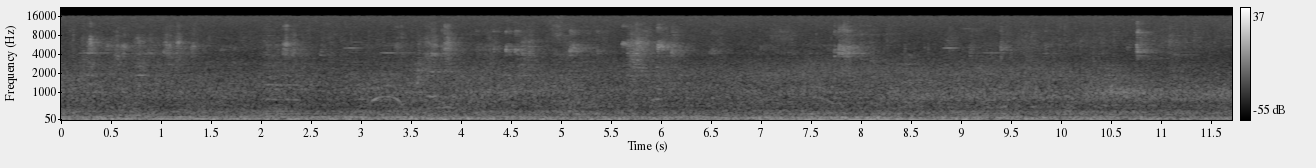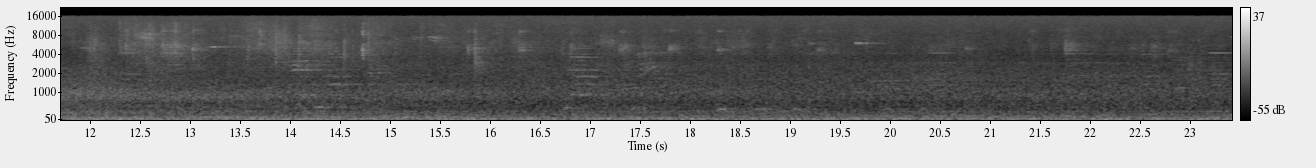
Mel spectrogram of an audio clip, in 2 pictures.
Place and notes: leipzig lindenau, karl-heine-platz, auf der tischtennisplatte.
karl-heine-platz auf einer tischtennis-platte. vater & kind auf dem spielplatz, gitarrenmusik aus dem eckhaus schräg rüber. autos.
Leipzig, Deutschland, 31 August 2011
